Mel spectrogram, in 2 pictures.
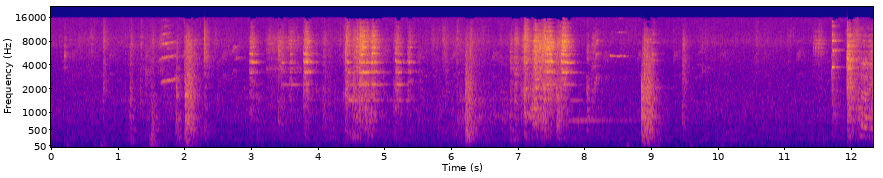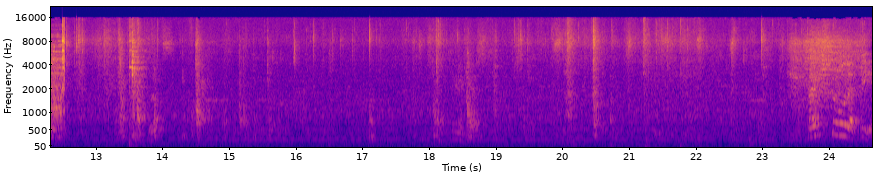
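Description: Plates and cutlery clinking and knocking, in scattered bursts as dishes are handled and set down on a kitchen counter.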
